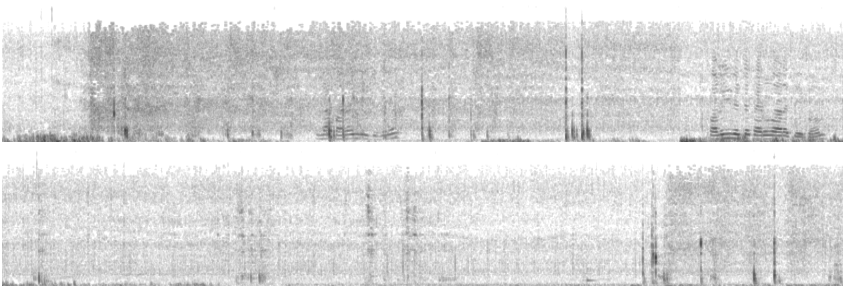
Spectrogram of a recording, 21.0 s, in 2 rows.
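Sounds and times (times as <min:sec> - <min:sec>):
food sizzling in a clay pot: 0:00.0 - 0:21.0
wooden spatula scraping a pot: 0:01.1 - 0:06.2, 0:13.4 - 0:13.9, 0:15.0 - 0:16.2, 0:17.8 - 0:21.0.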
